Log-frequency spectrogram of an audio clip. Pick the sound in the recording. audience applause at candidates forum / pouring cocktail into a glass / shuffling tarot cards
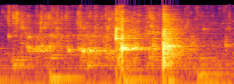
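pouring cocktail into a glass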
